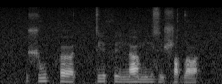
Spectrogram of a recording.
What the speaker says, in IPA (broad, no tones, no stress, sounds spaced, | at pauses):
ʃ u pʰ ɐː tː i θ i n a m i z i ʃ ɨ dˤ e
